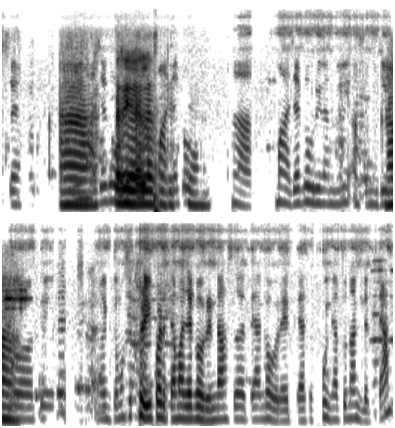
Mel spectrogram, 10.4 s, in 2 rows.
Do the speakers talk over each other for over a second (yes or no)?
yes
